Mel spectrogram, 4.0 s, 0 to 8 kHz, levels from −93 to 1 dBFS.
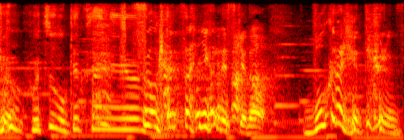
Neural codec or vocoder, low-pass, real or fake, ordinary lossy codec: none; 7.2 kHz; real; none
